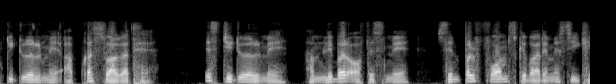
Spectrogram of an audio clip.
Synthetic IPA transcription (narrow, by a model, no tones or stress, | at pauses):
ʈiːʈuɾəlmẽʔa̰ːp̚kaswaːɡət̪ɦɛ̰ː | ɪsʈiʈuɾəlmẽ | hɐmlɪbəɾɔ̰ːfɪsmẽ | sɪ̃mpəlfɔːɾmskebaːɾemẽsiːkʰẽː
